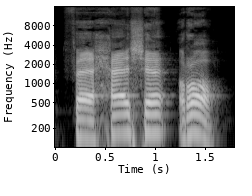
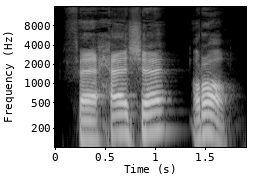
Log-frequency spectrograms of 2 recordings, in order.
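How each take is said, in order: No difference in how they are said.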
